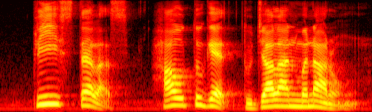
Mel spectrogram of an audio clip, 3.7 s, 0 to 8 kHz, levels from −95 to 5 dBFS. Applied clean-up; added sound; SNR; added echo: none; none; none; none.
